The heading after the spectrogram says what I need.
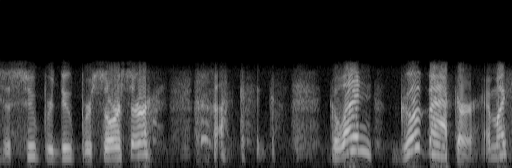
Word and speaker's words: Gutmacher: Glenn Gutmacher, am I saying your name right, Glenn? Anything but nutcrackers is just fine. Okay, how do you say it? I go with the more German Gutmacher. Yeah, Gutmacher.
